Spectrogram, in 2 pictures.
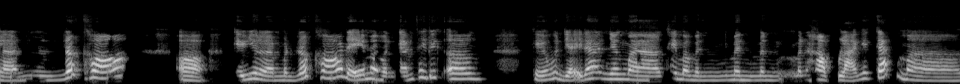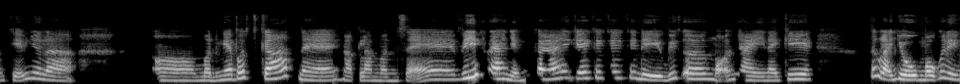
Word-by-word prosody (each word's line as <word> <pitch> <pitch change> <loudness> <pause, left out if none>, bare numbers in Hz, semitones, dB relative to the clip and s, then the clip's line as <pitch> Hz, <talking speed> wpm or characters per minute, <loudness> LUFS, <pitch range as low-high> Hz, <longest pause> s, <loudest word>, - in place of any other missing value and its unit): là, 180 -1 +1 0.3
ừm, 195 +2 -11
rất 315 +4 +5
khó, 300 -2 +6 0.7
ờ, 190 -3 +2 0.3
kiểu 205 0 -2
như 265 - +1
là, 200 -5 +2
mình 185 0 -7
rất 270 +9 0
khó 300 +2 +4
để 195 - +3
mà 250 - +4
mình 190 -1 -5
cảm 195 +5 -3
thấy 325 +2 -4
biết 320 -1 -6
ơn, 255 -2 +1 0.5
kiểu 210 -1 -2
mình 265 -2 -4
vậy 185 -1 +2
đó. 275 +3 +2
Nhưng 245 -1 0
mà 195 -4 +1
khi 270 - -3
mà 220 -3 0
mình 190 -1 -8
mình 200 -2 -4
mình 195 -1 -6 0.2
mình 205 +1 -7
học 215 -3 +4
lại 180 -4 +2
cái 270 +1 -5
cách 325 +2 +5
mà, 190 -6 -1 0.4
kiểu 185 -1 -5
như 270 0 -3
là, 195 -6 -2 0.8
ờ, - - -5 0.4
mình 185 -1 -2
nghe 230 +2 +3
podcast 285 +4 +2
nè, 190 -4 0
hoặc 185 -1 -8
là 180 -1 -3
mình 170 -1 -7
sẽ 220 +5 -1 0.2
viết 315 +9 +7
ra 255 -1 +6
những 185 -5 -2
cái 245 +5 +2
cái 280 +1 +1
cái 295 - -5
cái 295 0 -6
cái 295 -3 -6
điều 205 -5 +4
biết 265 +8 -5
ơn 250 -2 +1
mỗi 225 - -1 0.2
ngày 185 -2 -2
này 180 0 -2
kia, 240 0 +1 0.6
tức 375 - 0
là - - +7
dù 215 -1 +5
một 210 -1 +2
cái 305 - -3
điều 235 -4 0
220 Hz, 210 wpm, -20 LUFS, 190-265 Hz, 0.8 s, viết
